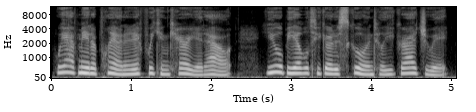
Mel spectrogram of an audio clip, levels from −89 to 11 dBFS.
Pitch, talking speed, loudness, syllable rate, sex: 225 Hz, 270 wpm, -17 LUFS, 6.2 syllables/s, female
